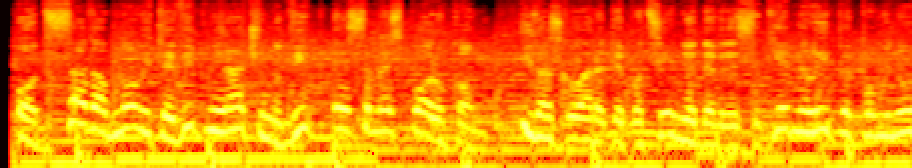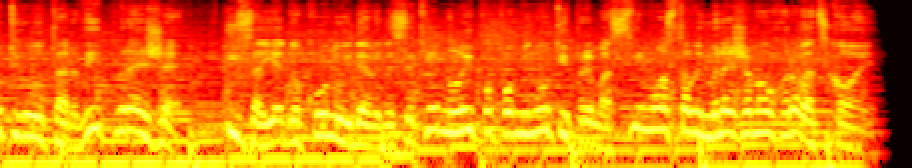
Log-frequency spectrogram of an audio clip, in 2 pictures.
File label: locutora croata croatian voiceover; Croatian male voice over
